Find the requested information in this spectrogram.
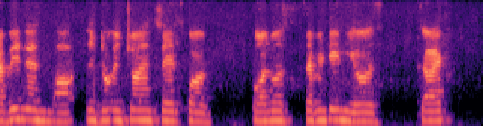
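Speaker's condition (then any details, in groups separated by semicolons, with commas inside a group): ALS; labored slurred speech, choking on water, aspiration risk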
